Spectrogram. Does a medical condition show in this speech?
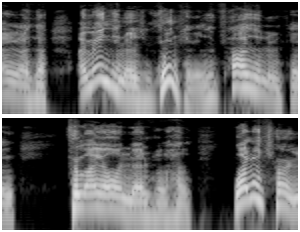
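Yes: mouth cancer surgery.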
